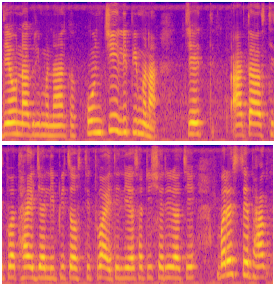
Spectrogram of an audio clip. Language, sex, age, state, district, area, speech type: Marathi, female, 30-45, Maharashtra, Washim, urban, spontaneous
